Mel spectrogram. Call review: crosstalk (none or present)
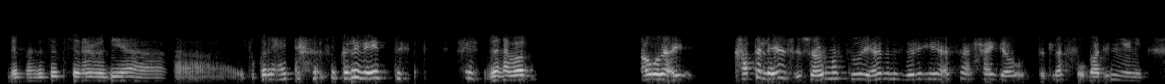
none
